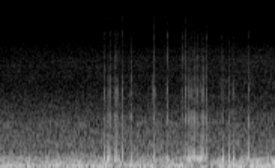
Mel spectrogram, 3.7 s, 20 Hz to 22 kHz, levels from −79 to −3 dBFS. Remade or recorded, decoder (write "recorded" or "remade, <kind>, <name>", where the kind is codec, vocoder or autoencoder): recorded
